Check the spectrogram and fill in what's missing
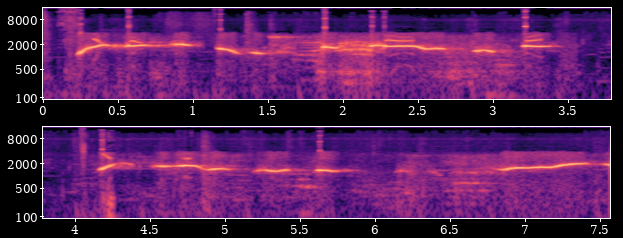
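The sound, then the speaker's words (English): A person whistles a melodic tune, the clear pitch gliding up and down through several phrases with short pauses between them, fairly loud, with no talking. “Okay, are we going to we can just hear, we've clipped out the whistle.”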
